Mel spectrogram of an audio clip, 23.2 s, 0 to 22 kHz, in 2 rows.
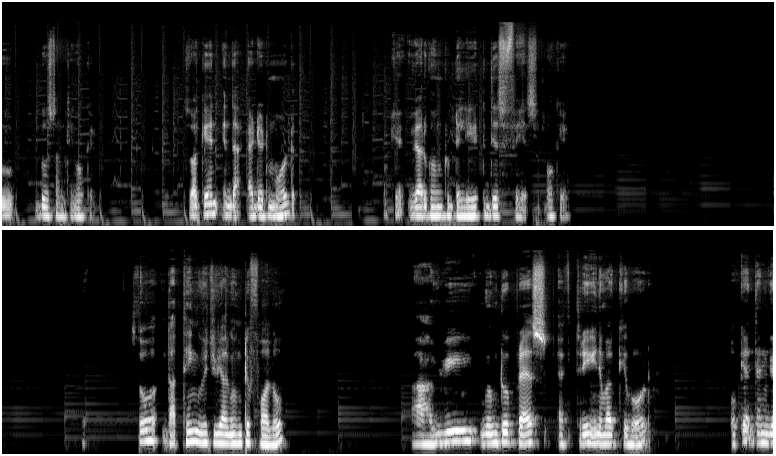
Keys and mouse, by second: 2.5-3.5 drag, 3.5 middle click, 3.6-6.3 drag, 6.3 Tab, 6.7 alt+a, 7.3 3, 7.6 middle click, 7.9 x, 9.2 ctrl+Tab, 9.9-14.9 drag, 11.1 middle click, 11.1 right click, 14.9 Tab, 15.9 1, 18.7 2, 21.2 F3.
